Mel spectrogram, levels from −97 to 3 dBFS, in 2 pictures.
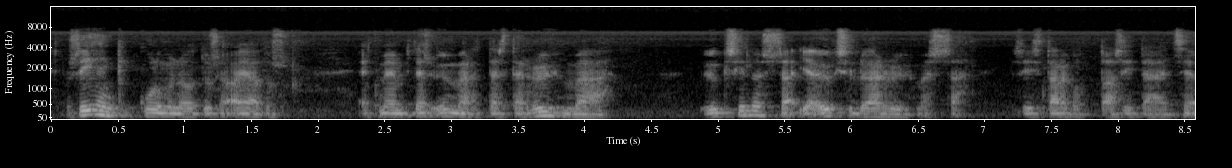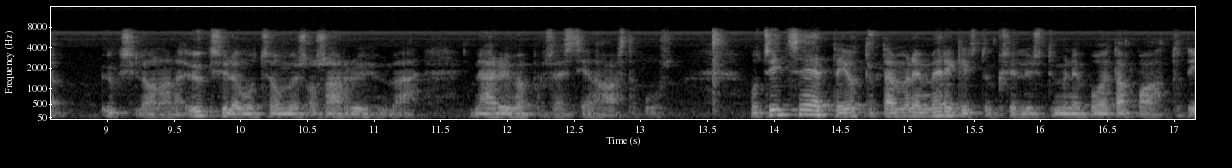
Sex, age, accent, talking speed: male, 30-49, native, 145 wpm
